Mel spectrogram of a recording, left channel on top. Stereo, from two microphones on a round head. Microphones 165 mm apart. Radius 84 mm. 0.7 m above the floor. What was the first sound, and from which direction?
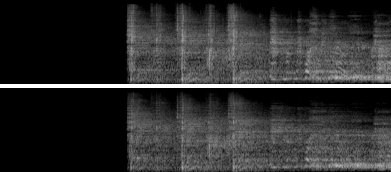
Crumpling, 30° left (ahead or behind).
